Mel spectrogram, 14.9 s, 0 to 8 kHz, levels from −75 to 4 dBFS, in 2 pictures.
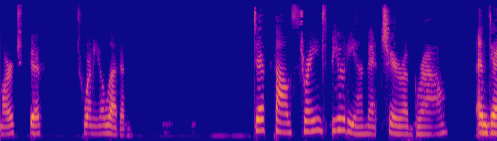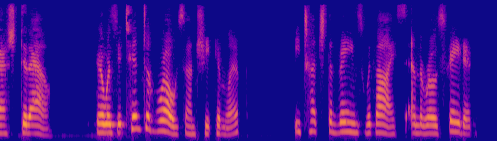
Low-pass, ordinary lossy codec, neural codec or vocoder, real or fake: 7.2 kHz; MP3, 32 kbps; codec, 16 kHz, 1 kbps, X-Codec, HuBERT features, trained on general audio; fake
